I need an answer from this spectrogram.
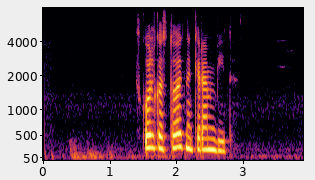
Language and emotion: Russian, neutral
